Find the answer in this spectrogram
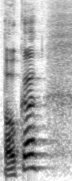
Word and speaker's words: bokeh: for different people and you might pronounce it in different ways I'm calling it Boca Boca is effectively when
